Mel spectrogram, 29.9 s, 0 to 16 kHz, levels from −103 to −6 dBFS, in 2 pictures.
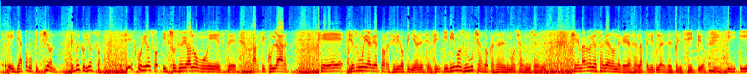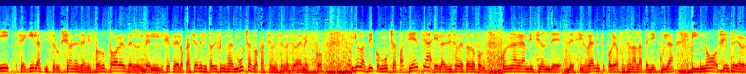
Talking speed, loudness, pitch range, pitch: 195 wpm, -13 LUFS, 110-145 Hz, 125 Hz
